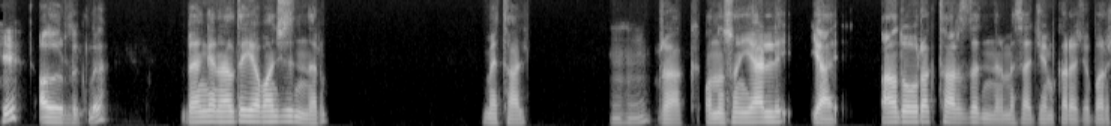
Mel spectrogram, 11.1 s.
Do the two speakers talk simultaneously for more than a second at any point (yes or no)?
no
